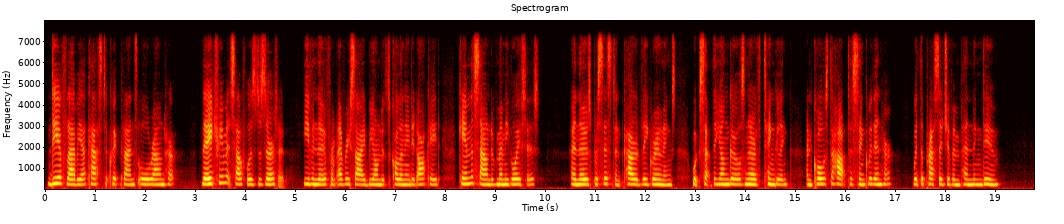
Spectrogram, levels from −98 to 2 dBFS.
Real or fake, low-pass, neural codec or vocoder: fake; 7.2 kHz; codec, 16 kHz in and 24 kHz out, 0.9 kbps, LongCat-Audio-Codec, four codebook decoder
